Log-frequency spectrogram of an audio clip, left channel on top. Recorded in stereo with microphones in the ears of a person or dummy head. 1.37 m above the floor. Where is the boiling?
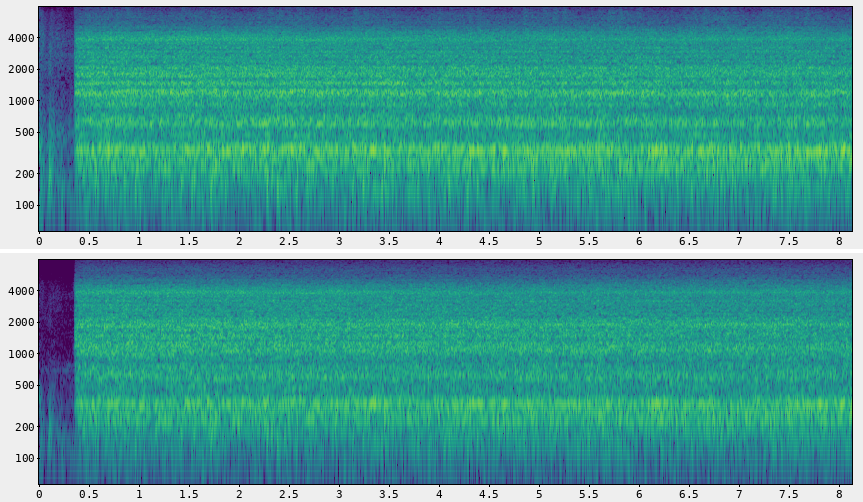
5° right (ahead or behind), 0.5 m.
